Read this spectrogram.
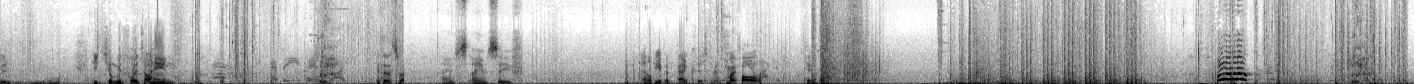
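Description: Rapid gunfire crackles in sharp bursts.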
